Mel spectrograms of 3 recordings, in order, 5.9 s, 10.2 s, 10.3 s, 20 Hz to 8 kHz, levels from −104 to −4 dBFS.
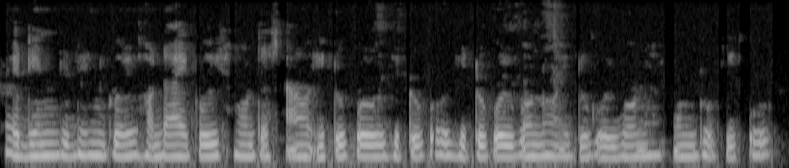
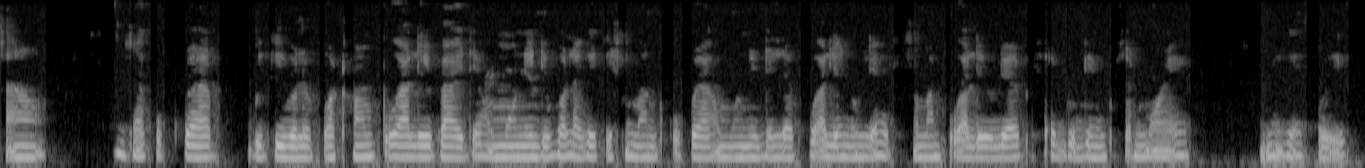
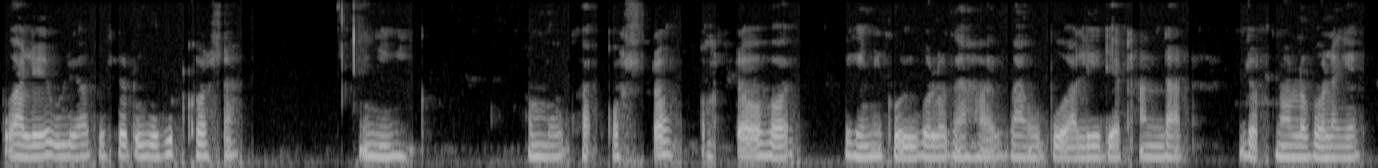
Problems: background sounds at intervals, background conversations at intervals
